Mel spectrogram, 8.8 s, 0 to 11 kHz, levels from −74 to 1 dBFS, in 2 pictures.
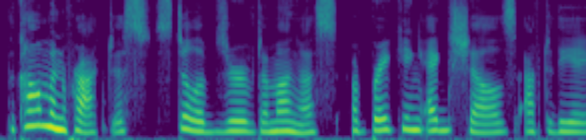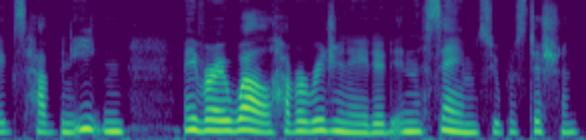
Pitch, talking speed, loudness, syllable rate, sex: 230 Hz, 175 wpm, -18 LUFS, 5.3 syllables/s, female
